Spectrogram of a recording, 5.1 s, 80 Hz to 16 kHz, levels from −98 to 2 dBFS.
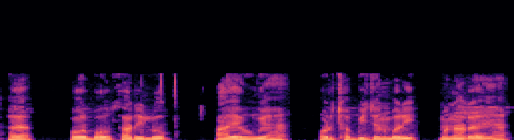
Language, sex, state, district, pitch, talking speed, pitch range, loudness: Hindi, male, Bihar, Bhagalpur, 165 Hz, 165 wpm, 165-170 Hz, -21 LUFS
